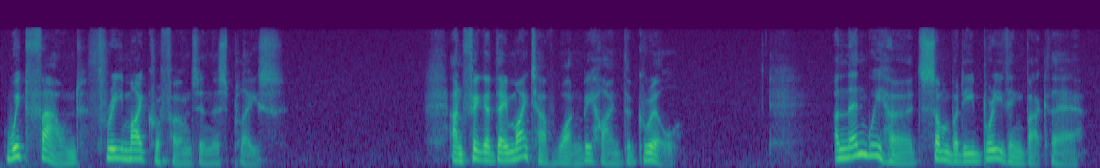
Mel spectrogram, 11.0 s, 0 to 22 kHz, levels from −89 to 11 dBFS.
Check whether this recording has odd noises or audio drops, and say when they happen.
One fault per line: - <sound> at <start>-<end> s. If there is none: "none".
none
